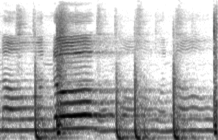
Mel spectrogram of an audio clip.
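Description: A woman's voice singing a pop ballad with a band, holding a sung note about half a second in over a steady drum beat.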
